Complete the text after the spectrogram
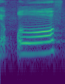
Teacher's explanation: हम इसको काफ़ नहीं करेंगे, क़ाफ़ करेंगे। क़ाफ़ छोटी ज़ुबान के तरफ है ना, वहाँ पे लगाना है · ज़ुबान की जड़। ज़ुबान की जड़ को छोटी ज़ुबान के हिस्से से लगाने से क़ाफ़ अदा होता है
